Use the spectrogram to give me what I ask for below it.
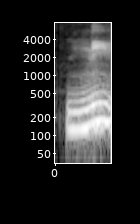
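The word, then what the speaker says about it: neigh: Sound of horses, नी होता है, नी।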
